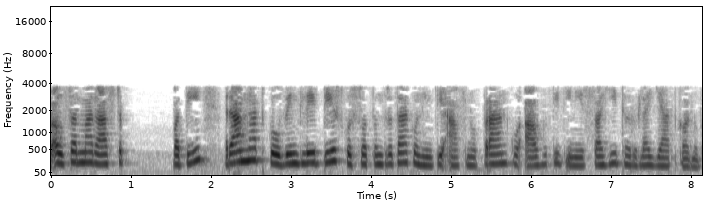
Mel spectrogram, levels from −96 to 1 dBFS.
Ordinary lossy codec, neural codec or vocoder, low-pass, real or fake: none; none; 3.6 kHz; real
